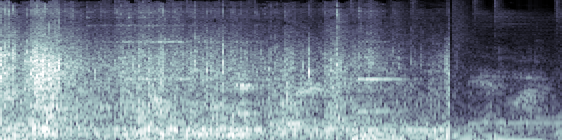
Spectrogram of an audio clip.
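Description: Dry Life Cinnamon cereal squares pouring from the box's crinkly liner bag into a glass bowl, rustling and rattling, then cutting off suddenly a little after three seconds in. Background music with a steady bass line plays under it.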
